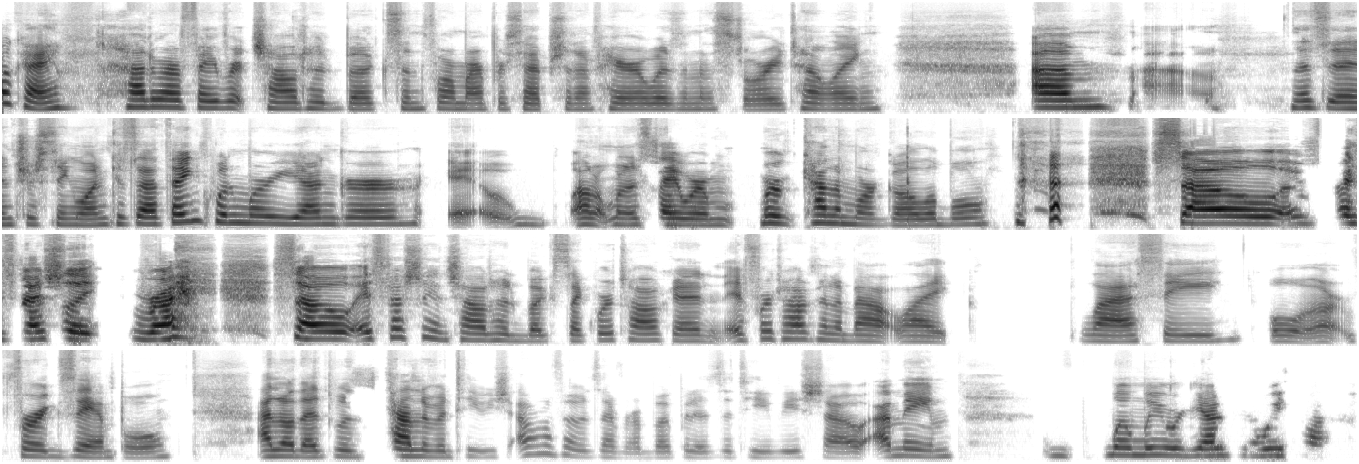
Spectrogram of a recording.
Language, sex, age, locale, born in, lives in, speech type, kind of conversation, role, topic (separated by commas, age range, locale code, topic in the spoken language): English, female, 40-44, en-US, United States, United States, conversation, unstructured, none, How do the stories we loved as children shape our ideas about what it means to be a hero?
